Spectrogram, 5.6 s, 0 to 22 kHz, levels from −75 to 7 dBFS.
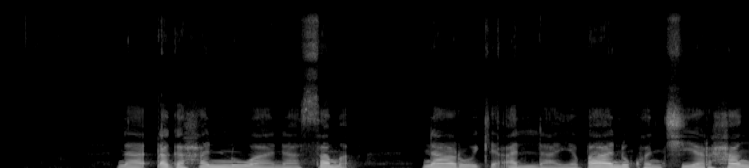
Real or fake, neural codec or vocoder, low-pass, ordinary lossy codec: real; none; 19.8 kHz; none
